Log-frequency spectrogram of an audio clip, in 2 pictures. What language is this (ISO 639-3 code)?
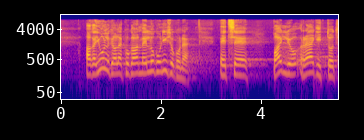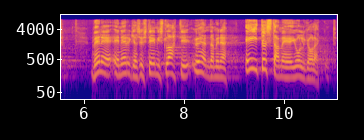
est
